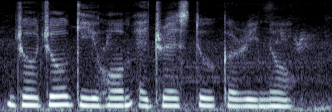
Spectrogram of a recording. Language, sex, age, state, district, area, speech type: Manipuri, female, 18-30, Manipur, Churachandpur, rural, read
